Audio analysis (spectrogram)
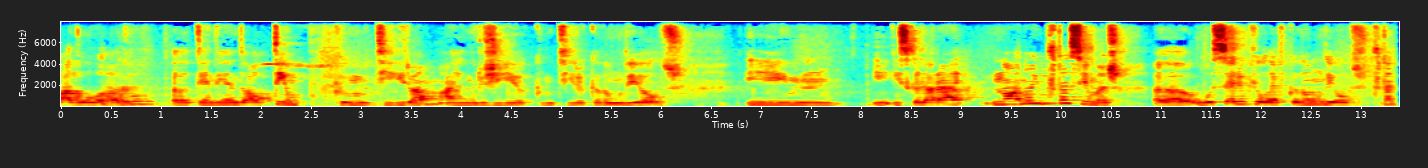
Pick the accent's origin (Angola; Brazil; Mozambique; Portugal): Portugal; Barreiro, Setúbal; Pá, a cidade de onde eu venho, o Barreiro, tem muita gente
